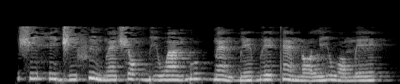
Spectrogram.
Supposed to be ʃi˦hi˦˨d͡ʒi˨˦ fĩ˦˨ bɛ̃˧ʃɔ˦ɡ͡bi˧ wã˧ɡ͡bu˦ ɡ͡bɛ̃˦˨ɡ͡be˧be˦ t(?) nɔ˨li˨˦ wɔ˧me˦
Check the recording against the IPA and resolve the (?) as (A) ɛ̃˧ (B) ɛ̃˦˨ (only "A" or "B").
B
